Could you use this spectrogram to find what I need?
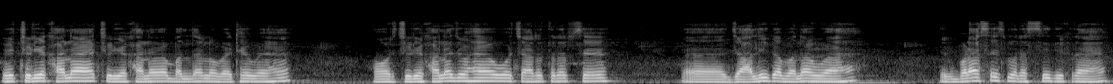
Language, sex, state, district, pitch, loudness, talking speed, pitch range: Hindi, male, Bihar, East Champaran, 135 Hz, -15 LUFS, 170 wpm, 120-145 Hz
